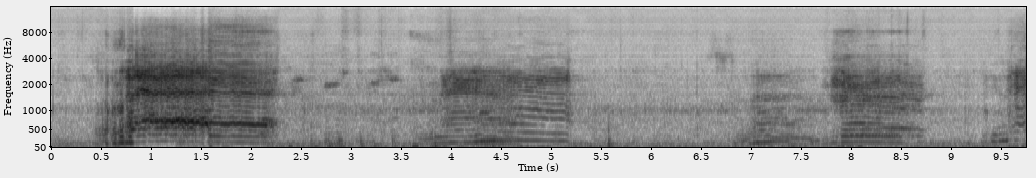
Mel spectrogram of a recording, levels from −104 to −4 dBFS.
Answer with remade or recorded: remade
